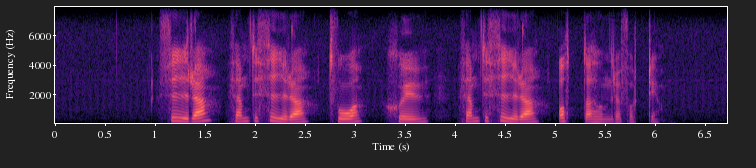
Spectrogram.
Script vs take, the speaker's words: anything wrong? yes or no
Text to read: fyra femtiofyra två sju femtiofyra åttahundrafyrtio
no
